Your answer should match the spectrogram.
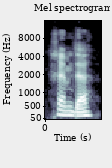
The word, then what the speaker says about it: Chemda: Chemda. And then now you say it. Chemda. See, it's different. He puts more of a K.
